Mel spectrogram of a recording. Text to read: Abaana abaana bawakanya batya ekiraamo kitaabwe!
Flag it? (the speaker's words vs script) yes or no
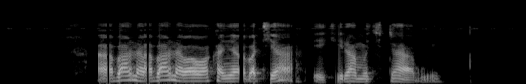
no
